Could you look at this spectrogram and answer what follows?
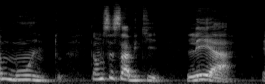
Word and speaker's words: Léa: estou exagerando, é que a sílaba forte do francês, como regra geral, é a última. Por isso a gente não fala Léa, mas sempre Léa.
